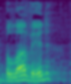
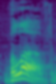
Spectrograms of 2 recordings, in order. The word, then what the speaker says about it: beloved: If it's used as a noun, you use the three-syllable pronunciation, beloved. Perhaps some of you have been to a wedding where you've heard dearly beloved. It's being used as a noun, so you use the three-syllable pronunciation. However, if using it as an adjective, you use the two-syllable pronunciation, beloved, my beloved wife, or in this case, my beloved brethren.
